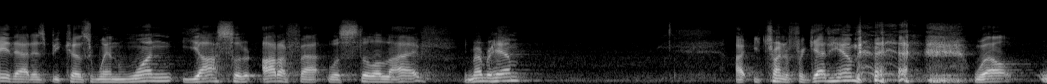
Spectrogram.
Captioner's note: chuckling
